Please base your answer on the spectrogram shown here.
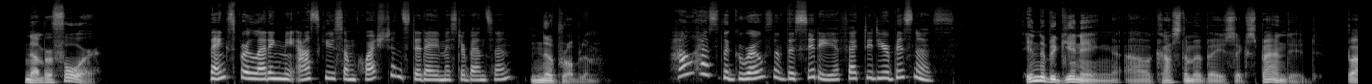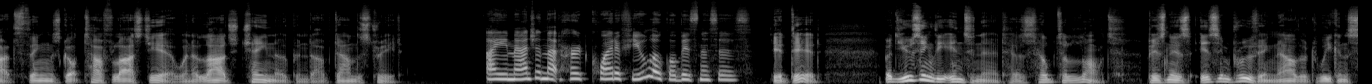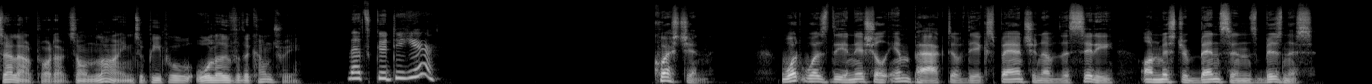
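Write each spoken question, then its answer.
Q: What was the initial impact of the expansion of the city on Mr. Benson's business?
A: His customer base expanded.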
